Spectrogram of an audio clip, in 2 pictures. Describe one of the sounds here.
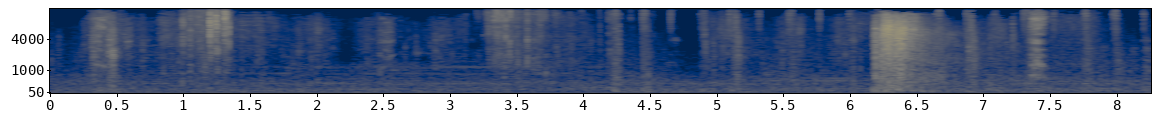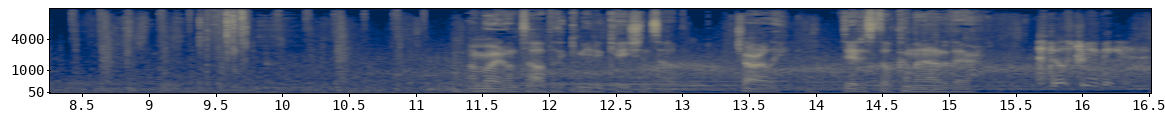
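Footsteps shuffle on a wooden floor and gravel.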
